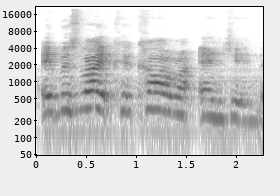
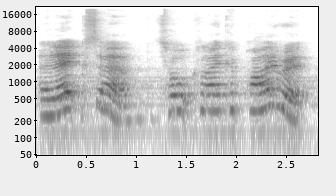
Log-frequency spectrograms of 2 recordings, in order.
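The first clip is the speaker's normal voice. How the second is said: raised, higher voice to a device; 5 semitones higher than usual. Real, not acted. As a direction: call it out clearly across the room. Commanding smart speaker.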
